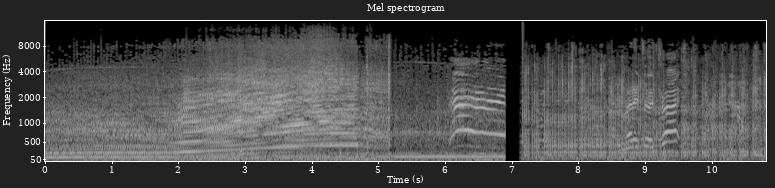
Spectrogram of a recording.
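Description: Mazda RX-7's 13B rotary engine heard from inside the cabin, running steadily and then accelerating, its pitch rising for about three seconds before dropping back as it shifts. A brief shout comes near the end of the pull. The sound then cuts off abruptly to another engine running steadily, with voices.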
